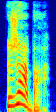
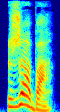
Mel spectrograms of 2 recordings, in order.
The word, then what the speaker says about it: żaba: Je jak angielskie ZH w słowie measure. Żaba. Żaba.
